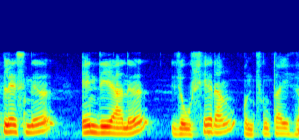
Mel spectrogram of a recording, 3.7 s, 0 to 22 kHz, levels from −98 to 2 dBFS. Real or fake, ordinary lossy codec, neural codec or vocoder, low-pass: real; none; none; 5.4 kHz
